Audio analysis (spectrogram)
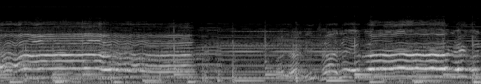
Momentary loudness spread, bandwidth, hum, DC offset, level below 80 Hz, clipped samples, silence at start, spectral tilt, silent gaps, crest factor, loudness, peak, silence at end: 13 LU; 16.5 kHz; none; under 0.1%; -44 dBFS; under 0.1%; 0 s; -5 dB/octave; none; 14 dB; -19 LUFS; -4 dBFS; 0 s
